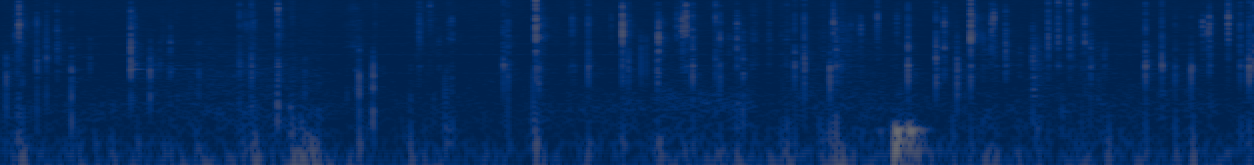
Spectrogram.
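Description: Small hollow blue and red plastic Nintendo Switch Joy-Con controllers are held in the hands right next to the microphone while fingertips rapidly click and tap their buttons. It makes a quick, irregular stream of sharp, dry plastic clicks with bright, crisp edges over a soft, low rumble from the controllers being handled. A heavier low bump stands out near the end.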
